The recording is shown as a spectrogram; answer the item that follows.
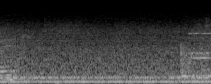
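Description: Steady low electrical hum with background hiss on an old recording, with a voice starting near the end.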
